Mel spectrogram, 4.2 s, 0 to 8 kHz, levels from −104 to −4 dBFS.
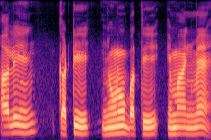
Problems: none marked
